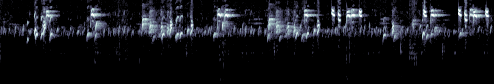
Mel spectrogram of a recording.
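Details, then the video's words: Goldfinch song used to urge other goldfinches into singing and breeding: a continuous, rapid twittering run of bell-like notes over a constant ringing chatter, broken by bright high chips and brief buzzy phrases. "بتبتة حسون فعالة و رهيبة لتحفيز الحسون على التغريد و التزاوج و الهيجان"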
